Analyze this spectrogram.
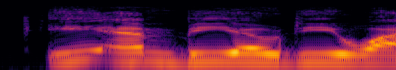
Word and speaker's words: Embody: But we'll have a SMU insider, Bill Embody, E-M-B-O-D-Y. How would you pronounce E-M-Body? I think you got it right. Embody? Yeah, Embody.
